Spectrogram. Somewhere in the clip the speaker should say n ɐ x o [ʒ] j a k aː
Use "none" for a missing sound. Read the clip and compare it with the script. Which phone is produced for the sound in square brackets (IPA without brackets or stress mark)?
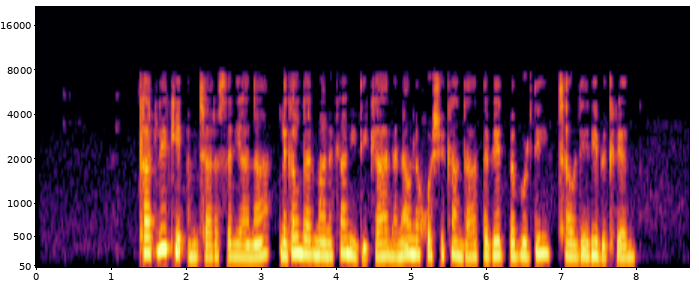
ʃ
